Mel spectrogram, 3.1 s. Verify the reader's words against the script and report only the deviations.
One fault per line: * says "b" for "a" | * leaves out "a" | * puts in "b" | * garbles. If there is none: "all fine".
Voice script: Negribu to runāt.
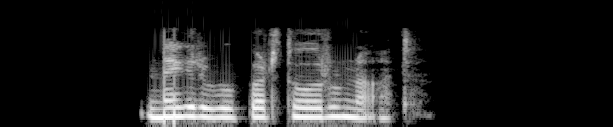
* puts in "par"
